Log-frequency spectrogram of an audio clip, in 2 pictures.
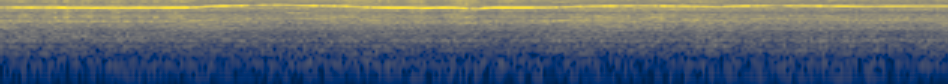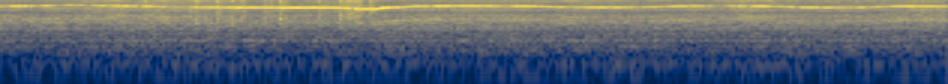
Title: Dentist, Drill - Drilling Teeth Hospital, Medical & Dental Equipment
